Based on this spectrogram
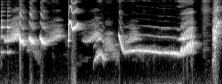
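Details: Asian pied starling singing to encourage other starlings to sing: mixed squeaky notes, then a long steady nasal whistle held for about a second before a sharp chirp.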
